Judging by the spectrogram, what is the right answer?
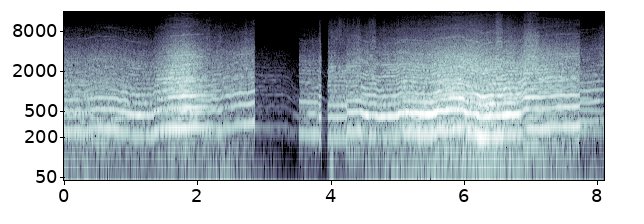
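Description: Midget race car number 14 at the Chili Bowl, its high-revving engine whining loudly through turns 1 and 2, pitch rising and falling, with a brief cutout partway before the engine roars again.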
